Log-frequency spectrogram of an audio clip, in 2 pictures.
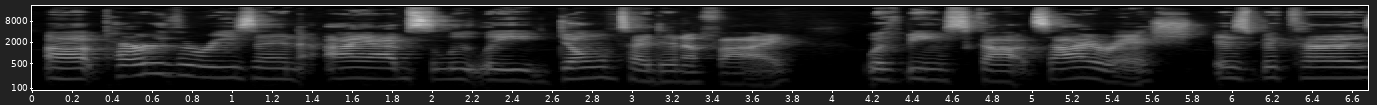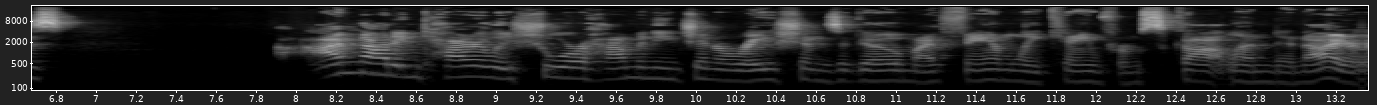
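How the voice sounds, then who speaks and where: With an Appalachian accent, a woman speaks in a bright, sharp tone at a moderate pace. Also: medium pitch for a woman, ordinary pitch variation. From Appalachia, US. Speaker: college lecturer. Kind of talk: recorded online lecture. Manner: hesitant, many filler words.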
